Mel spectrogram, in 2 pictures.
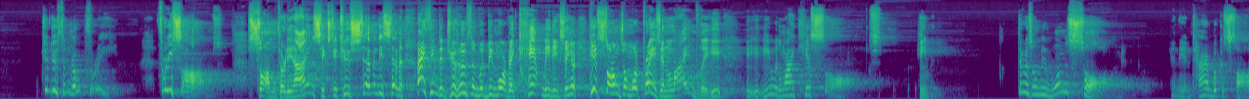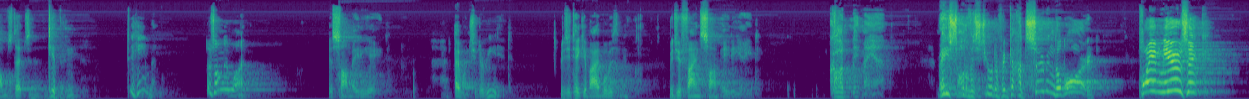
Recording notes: A sermon preached Wednesday Afternoon during our Spring Jubilee, on March 29, 2023.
